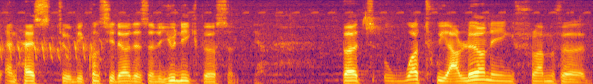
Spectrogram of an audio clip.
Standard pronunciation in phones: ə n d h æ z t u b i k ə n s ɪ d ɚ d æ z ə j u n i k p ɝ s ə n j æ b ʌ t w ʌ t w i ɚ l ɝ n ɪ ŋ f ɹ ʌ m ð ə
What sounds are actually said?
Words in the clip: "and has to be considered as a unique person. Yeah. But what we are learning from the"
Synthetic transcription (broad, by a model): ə n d h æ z t u b i k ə n s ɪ d ɚ d æ z ə j u n i k p ɝ s ə n b ʌ t w ʌ t w i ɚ l ɝ n ɪ ŋ f ɹ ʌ m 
